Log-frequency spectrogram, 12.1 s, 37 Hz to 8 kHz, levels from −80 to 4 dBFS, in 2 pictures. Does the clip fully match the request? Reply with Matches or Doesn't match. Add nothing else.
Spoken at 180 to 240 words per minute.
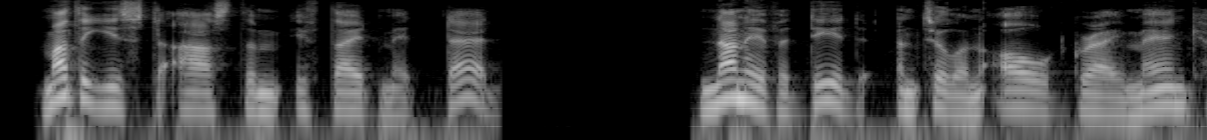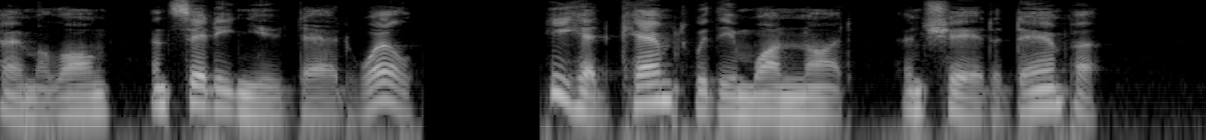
Matches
